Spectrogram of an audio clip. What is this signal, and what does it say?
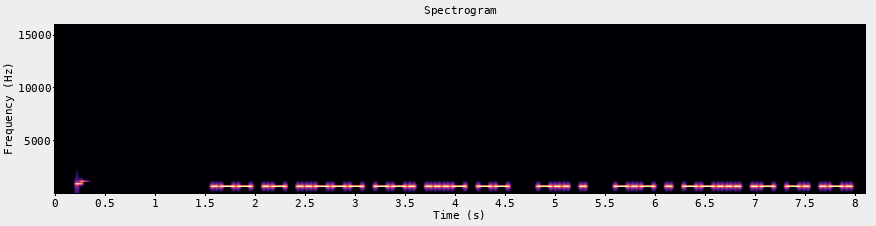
Morse code, heard as a keyed tone, about 28 wpm, 700 Hz. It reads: WA2GVM DE KE7ANR
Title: USA Callsign DE Callsign - 6 Characters - 28wpm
